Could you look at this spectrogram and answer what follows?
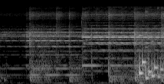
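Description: A ringtone from a Pokemon HeartGold game plays in repeated electronic bursts, a bright steady tone with short gaps between rings, fairly loud and alone.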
